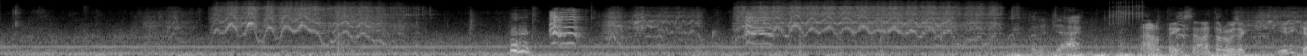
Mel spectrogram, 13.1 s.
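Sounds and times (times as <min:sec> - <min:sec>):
birds calling: 0:02.1 - 0:04.2, 0:05.4 - 0:10.3.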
